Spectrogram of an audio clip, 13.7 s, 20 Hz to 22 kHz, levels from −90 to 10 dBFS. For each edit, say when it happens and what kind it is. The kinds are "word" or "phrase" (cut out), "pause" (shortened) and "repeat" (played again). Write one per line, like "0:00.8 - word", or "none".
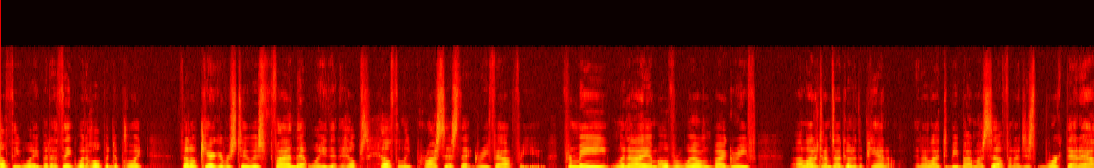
0:01.1 - word
0:06.9 - pause
0:10.5 - word
0:11.3 - pause

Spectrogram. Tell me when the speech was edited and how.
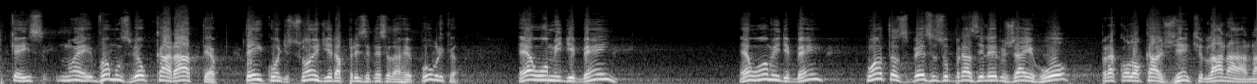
none

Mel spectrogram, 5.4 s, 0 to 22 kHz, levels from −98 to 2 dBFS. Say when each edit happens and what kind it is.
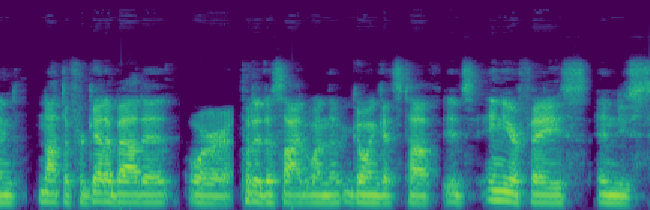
none

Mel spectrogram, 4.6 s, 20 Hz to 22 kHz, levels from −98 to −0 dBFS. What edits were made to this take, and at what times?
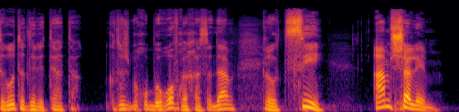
0:01.8 - word
0:02.6 - word

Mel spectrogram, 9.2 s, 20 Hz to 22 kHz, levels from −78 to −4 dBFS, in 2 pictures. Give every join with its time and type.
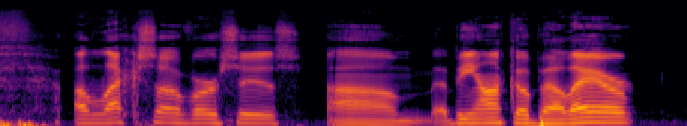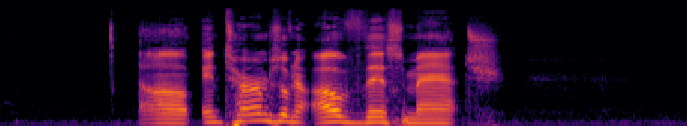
0:02.1 - pause
0:05.9 - word
0:06.5 - phrase

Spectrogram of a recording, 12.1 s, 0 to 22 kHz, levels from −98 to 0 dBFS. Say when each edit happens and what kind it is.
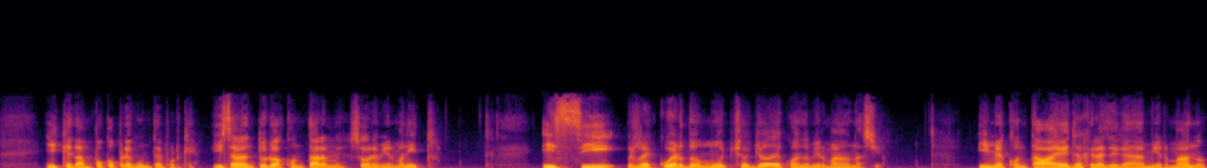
0:02.1 - pause

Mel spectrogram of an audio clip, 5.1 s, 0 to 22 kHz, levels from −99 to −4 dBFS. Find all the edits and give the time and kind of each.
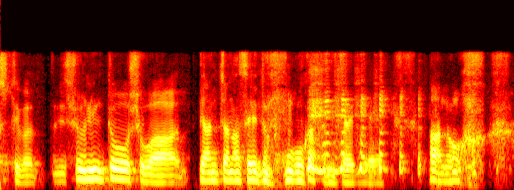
0:01.9 - pause

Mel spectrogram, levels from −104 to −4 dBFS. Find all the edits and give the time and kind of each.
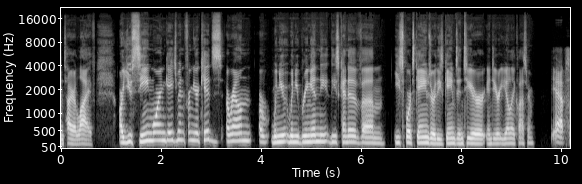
0:03.9 - pause
0:06.6 - pause

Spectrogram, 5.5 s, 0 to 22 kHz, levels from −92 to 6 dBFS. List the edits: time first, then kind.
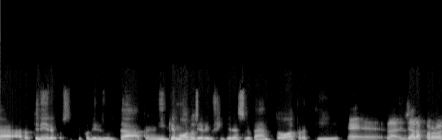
0:02.5 - word
0:03.1 - word
0:04.3 - pause

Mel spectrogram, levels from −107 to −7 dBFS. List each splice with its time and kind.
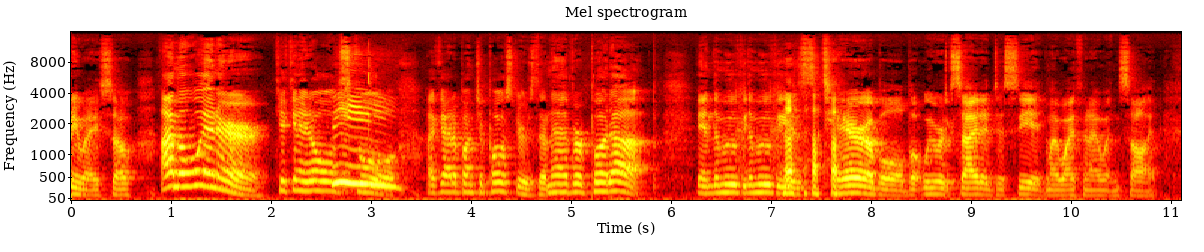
0:02.0 - pause
0:04.8 - word
0:06.7 - repeat
0:08.7 - word
0:09.7 - word

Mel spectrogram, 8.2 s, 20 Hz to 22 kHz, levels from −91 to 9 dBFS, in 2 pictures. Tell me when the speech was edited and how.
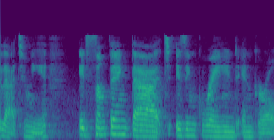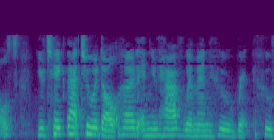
none

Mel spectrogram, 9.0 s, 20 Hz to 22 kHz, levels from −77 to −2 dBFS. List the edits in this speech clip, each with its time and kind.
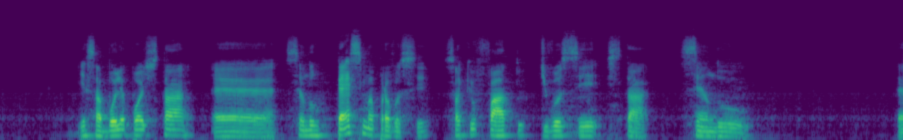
0:04.4 - pause
0:05.3 - pause
0:06.7 - pause

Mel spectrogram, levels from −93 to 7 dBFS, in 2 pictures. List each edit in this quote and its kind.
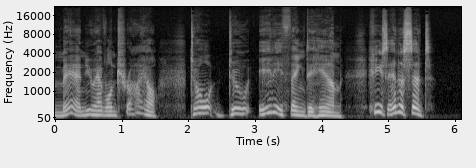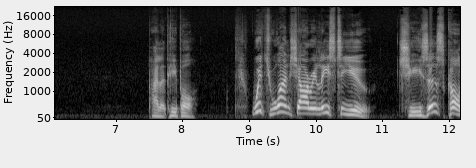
0:02.0 - pause
0:07.7 - phrase

